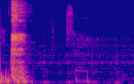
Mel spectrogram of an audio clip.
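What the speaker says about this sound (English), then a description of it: "I keep coughing." A person coughs and clears their throat once, a short rough burst up close, followed by quieter background noise and faint muffled sounds.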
